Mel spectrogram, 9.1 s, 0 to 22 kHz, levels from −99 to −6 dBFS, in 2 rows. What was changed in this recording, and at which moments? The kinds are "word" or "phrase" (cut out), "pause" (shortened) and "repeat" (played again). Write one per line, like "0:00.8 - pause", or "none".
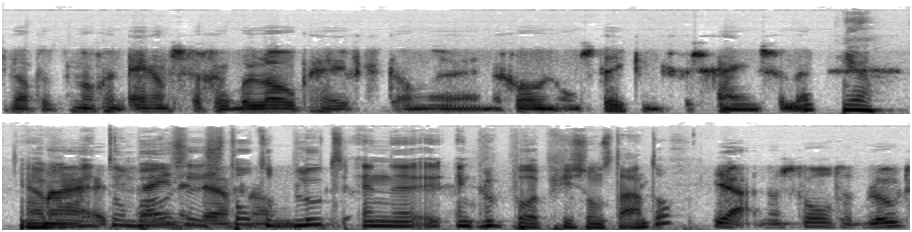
0:06.9 - word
